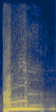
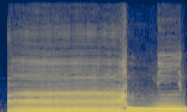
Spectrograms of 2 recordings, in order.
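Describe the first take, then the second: First: The a and the m are both short. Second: The m sound is doubled and held. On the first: It means safe. "A-nya pendek, Mim-nya pendek" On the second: It means those heading toward a place. "ketika mimnya ditasdidkan"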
